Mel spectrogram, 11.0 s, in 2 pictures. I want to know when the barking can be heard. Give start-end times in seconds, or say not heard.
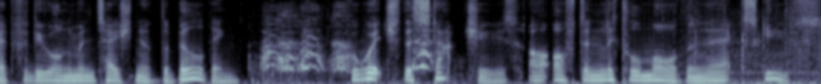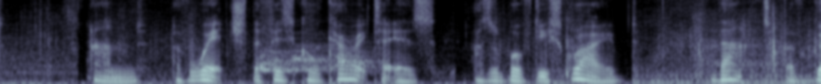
1.6-2.9, 7.2-8.6.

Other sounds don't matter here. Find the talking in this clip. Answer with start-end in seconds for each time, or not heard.
0.0-10.9.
